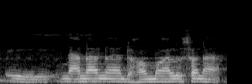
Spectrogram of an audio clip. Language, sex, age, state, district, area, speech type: Assamese, male, 60+, Assam, Golaghat, urban, spontaneous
